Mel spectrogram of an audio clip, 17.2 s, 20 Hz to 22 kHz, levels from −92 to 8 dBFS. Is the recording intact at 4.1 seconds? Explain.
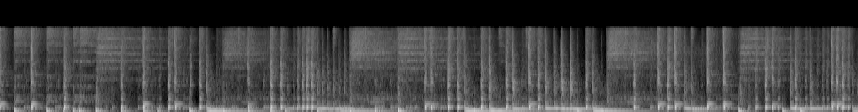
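No. Nellymoser compression covers the whole clip, including 4.1 s. The music likely went through Flash's Nellymoser Asao codec, which codes coarse fixed-size blocks and fills weak bands with noise. The result is a rough, hissy, smeared sound with nothing above 7.7 kHz, consistent with a rate of about 32 kbps.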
